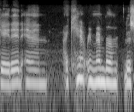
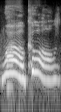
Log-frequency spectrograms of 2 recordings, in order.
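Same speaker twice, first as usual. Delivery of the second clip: excited whoa; 5 semitones higher, 5 dB louder than usual. Retold or imitated. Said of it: "And I'm like".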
